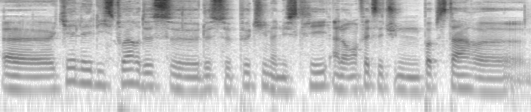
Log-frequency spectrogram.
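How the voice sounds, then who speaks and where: Audible room echo surrounds a man at medium pitch. He speaks at a fairly slow pace with hardly any pauses and ordinary pitch variation. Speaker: writer and podcast host. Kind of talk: casual solo podcast. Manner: calm, relaxed; hesitant, many fillers.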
